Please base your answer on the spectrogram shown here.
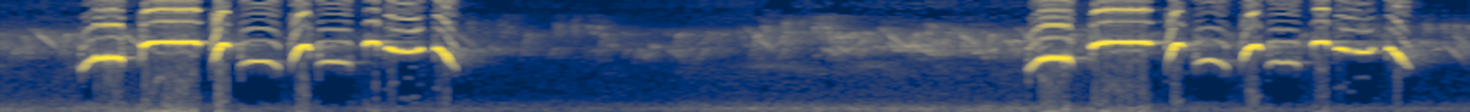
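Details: Lure song for Oriental magpie-robins, meant to lift the mood of settled and young spotted birds: two bursts of loud, ringing whistled notes with quick up-and-down slurs, separated by a soft, scratchy warble.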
